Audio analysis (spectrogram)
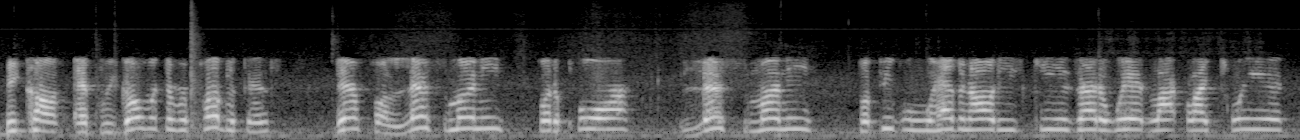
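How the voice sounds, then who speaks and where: A man's voice: very high-pitched, fairly even intonation, normal speed. A man calling in to a radio show, preachy and repeating words for emphasis. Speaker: caller. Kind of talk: call-in radio comment. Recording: tinny phone line.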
